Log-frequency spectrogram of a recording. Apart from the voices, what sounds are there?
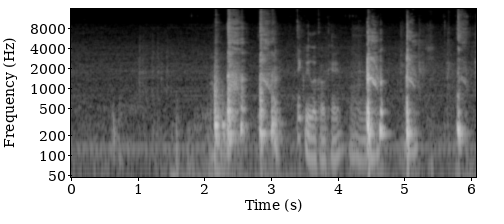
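cough near the microphone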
